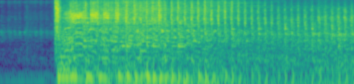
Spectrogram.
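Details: Universal tractor with glow plugs fitted, cold: steady cranking at about four pulses a second, engine turning but not catching; starter gear slips on long cold cranking, hard cold start, cause unclear.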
